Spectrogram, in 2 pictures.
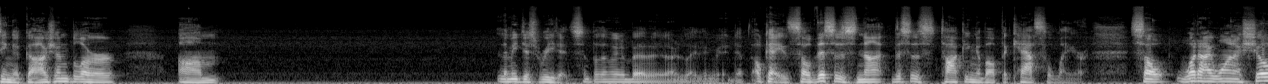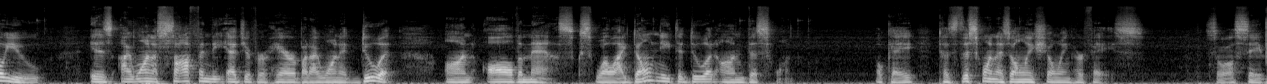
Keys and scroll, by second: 25.2 super+s.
